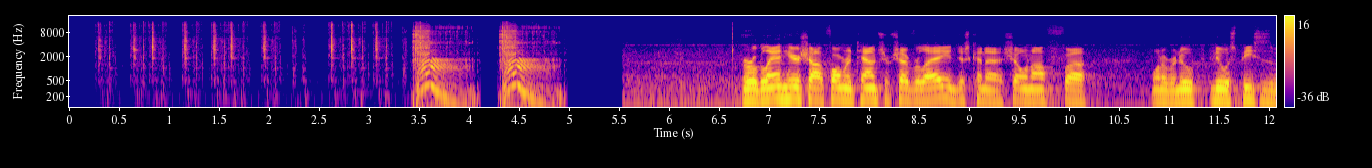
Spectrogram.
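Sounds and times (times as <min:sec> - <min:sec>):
typewriter keys clacking: 0:00.2 - 0:03.4.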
